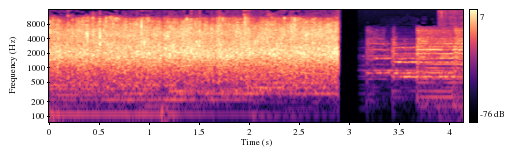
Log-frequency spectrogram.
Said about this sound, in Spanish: ¿Puede decir amén? Dale un aplauso a Él entonces.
